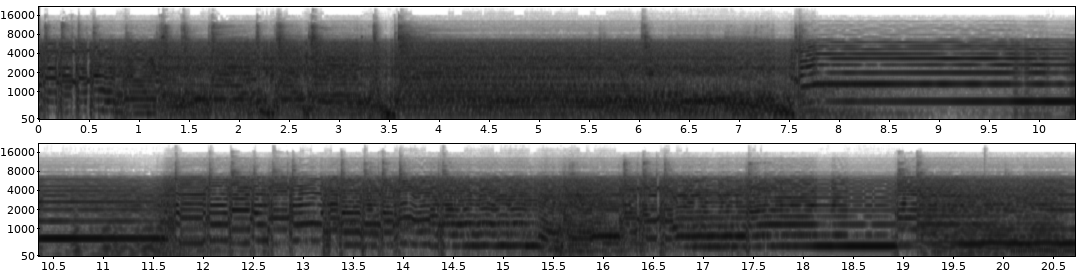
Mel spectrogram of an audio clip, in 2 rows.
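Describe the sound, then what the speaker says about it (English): A heavily distorted electric guitar through a BOSS GT-1000 Plexi/Brit stack amp model plays chugging riffs and sustained notes with bends, loud and saturated throughout, with no talking. "you can hear some extra distortion has come in"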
